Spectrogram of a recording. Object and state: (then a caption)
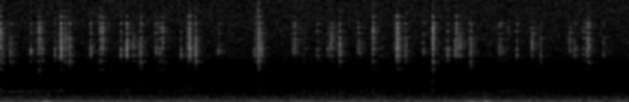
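Glass snow globe. A water-filled glass snow globe with glitter, tapped on the sides of its glass dome by gray-painted fingernails. Quick, quiet, bright clicks sound in an irregular stream over a low background rumble.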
